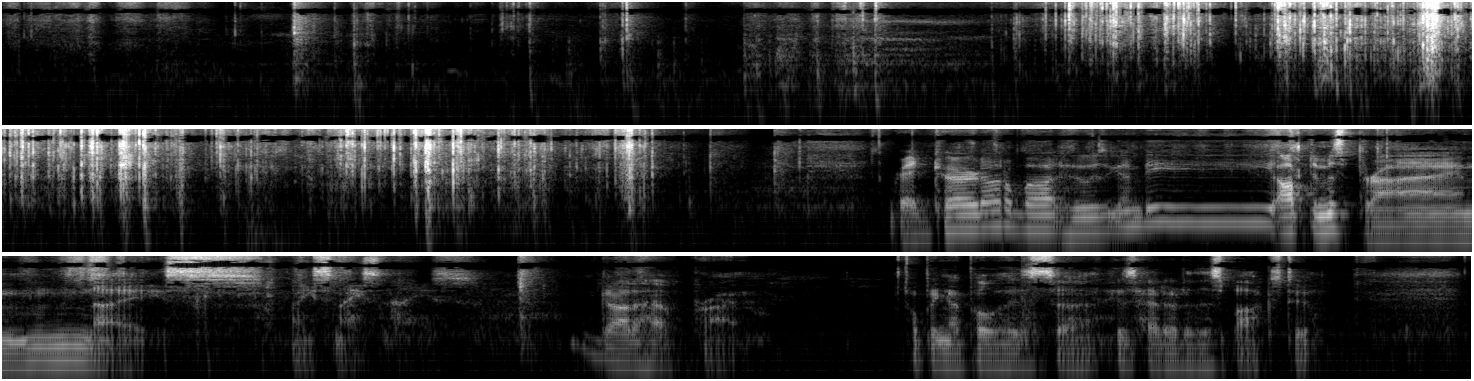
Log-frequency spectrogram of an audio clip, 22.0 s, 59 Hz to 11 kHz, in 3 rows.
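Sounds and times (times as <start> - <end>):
foil pack crinkling and tearing: 4.2 - 10.9.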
